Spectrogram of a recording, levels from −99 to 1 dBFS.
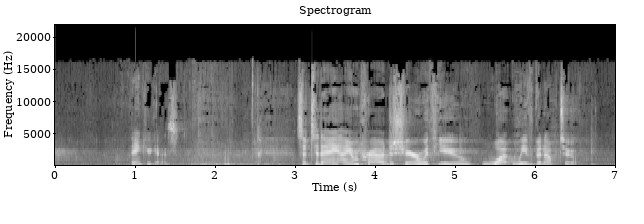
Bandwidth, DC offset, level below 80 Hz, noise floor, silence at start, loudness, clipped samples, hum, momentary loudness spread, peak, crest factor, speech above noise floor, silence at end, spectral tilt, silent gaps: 17 kHz; under 0.1%; -68 dBFS; -43 dBFS; 0 s; -15 LUFS; under 0.1%; none; 18 LU; 0 dBFS; 18 dB; 27 dB; 0.25 s; -2 dB/octave; none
